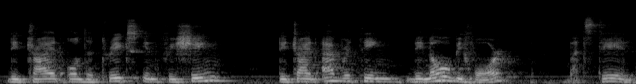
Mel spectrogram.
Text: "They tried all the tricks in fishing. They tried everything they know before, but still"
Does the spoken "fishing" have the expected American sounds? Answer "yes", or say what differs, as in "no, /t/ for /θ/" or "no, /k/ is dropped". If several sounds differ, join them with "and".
yes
